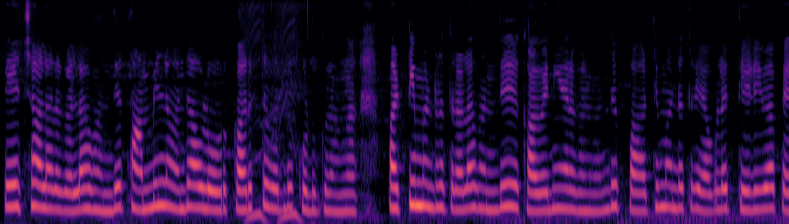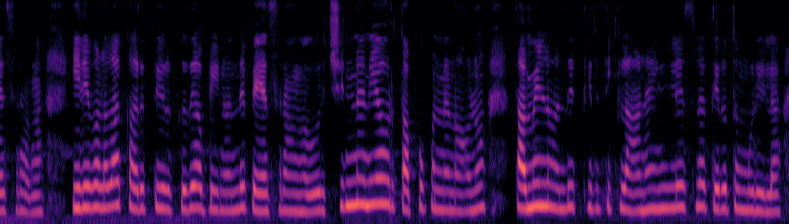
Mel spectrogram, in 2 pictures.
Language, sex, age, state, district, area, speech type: Tamil, female, 18-30, Tamil Nadu, Namakkal, rural, spontaneous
